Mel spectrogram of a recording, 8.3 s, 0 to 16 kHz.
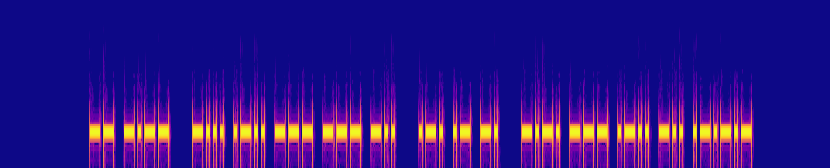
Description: Morse code, heard as a keyed tone, about 34 wpm, 700 Hz. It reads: MY BLOOD RAN COLD.
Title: Sentences from Top 1100 Words 35wpm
